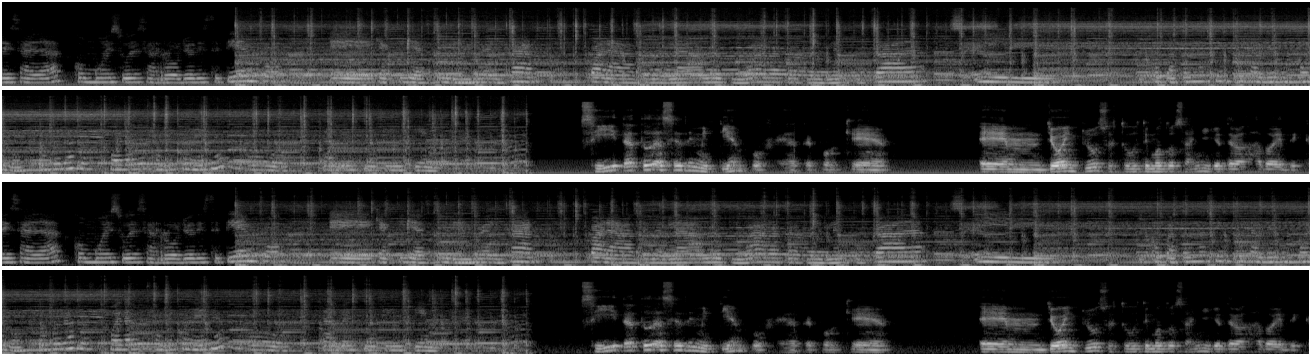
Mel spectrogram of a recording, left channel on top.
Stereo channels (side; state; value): left; noise; hum, 21 dB below the sound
